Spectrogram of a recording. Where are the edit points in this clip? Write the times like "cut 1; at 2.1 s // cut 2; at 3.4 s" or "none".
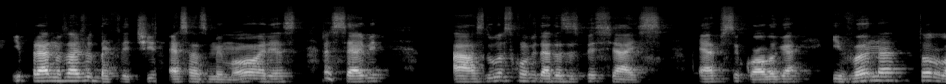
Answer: cut 1; at 1.0 s // cut 2; at 1.6 s // cut 3; at 3.2 s // cut 4; at 4.8 s // cut 5; at 6.9 s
